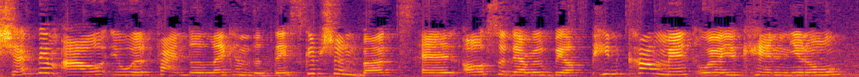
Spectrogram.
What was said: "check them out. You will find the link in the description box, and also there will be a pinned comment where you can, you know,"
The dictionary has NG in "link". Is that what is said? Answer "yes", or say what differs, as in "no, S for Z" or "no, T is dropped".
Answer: no, NG is dropped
